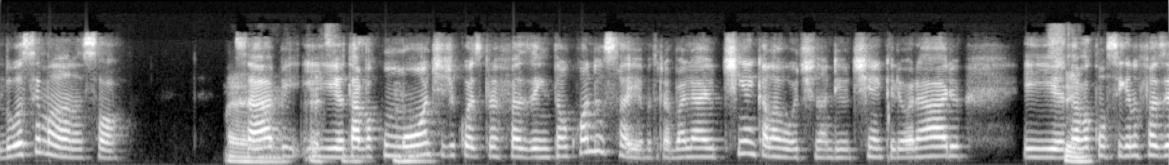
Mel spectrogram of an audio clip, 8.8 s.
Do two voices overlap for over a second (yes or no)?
yes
